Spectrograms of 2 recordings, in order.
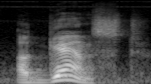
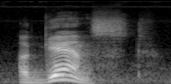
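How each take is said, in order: No difference in how they are said.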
